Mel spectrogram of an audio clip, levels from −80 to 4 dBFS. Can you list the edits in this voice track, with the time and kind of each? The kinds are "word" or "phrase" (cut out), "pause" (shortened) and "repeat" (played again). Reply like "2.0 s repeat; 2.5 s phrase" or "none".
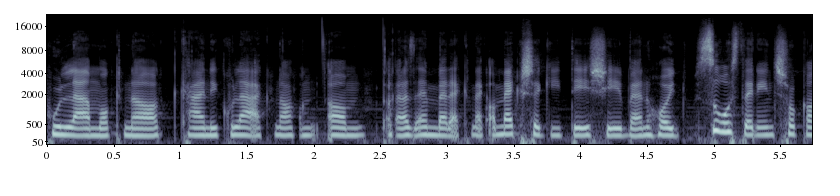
1.9 s word; 2.6 s word; 3.3 s word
